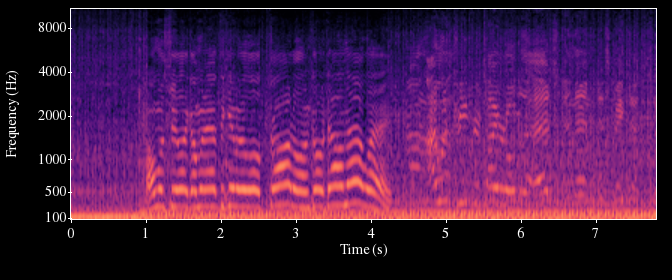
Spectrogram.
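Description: A young man talks loudly and with animation close by.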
